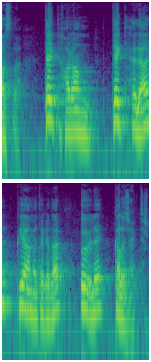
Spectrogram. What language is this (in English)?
Turkish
